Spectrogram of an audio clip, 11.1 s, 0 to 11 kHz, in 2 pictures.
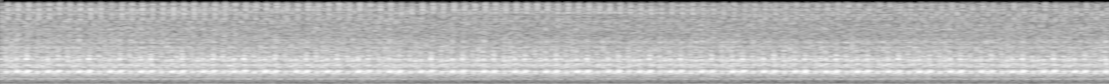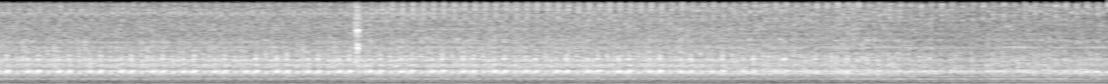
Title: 2017 Ecodiesel Clicking Noise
